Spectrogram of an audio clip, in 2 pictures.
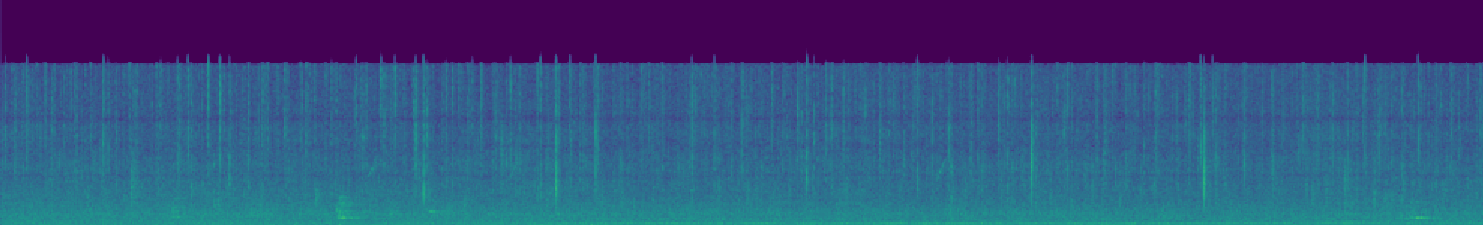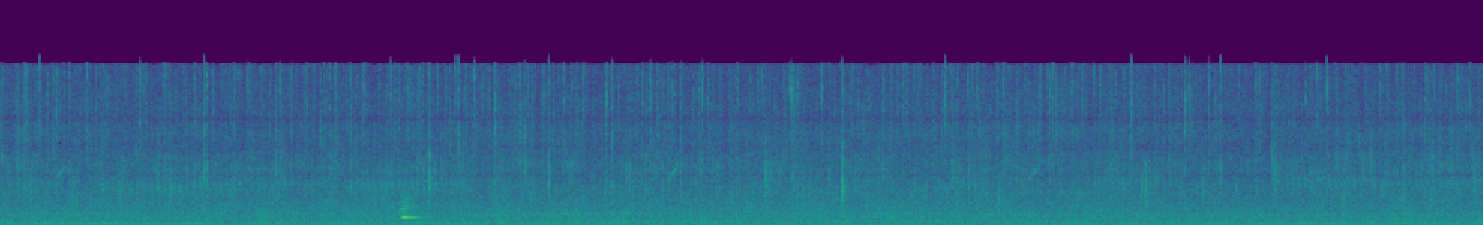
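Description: Steady rain falling on lawn, plants and pavement, an even hiss with scattered drip ticks and a few brief louder plinks, the loudest about two-thirds of the way in.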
